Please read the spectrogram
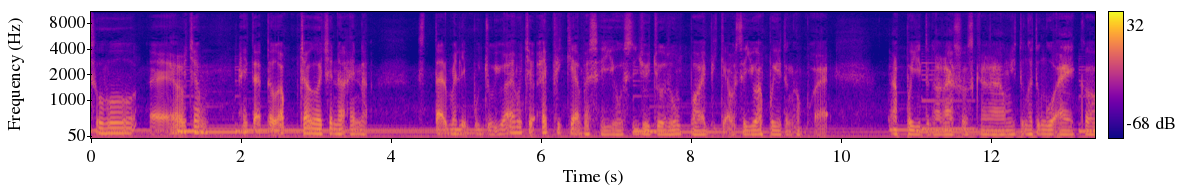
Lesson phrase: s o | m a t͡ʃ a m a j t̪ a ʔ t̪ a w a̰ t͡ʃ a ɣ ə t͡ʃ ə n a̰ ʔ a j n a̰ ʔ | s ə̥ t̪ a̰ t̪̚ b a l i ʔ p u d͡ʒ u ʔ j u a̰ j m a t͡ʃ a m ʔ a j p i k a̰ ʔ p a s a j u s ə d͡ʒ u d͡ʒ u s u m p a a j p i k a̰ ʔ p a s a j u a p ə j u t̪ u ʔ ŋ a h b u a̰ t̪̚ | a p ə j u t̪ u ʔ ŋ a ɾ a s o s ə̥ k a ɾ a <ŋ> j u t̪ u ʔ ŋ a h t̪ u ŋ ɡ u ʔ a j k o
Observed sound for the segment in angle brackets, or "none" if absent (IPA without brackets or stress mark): ŋ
